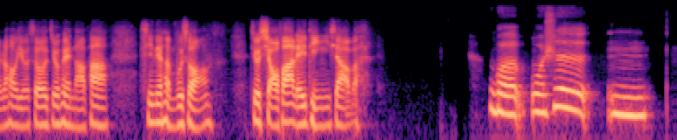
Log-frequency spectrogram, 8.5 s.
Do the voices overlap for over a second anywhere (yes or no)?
no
